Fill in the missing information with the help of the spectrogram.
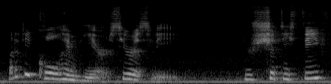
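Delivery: usual speaking voice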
